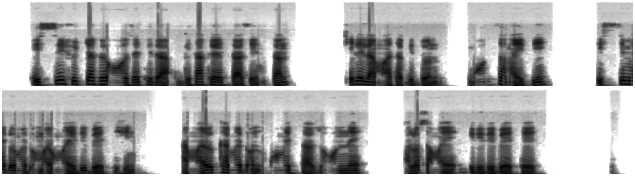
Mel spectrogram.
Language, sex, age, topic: Gamo, male, 18-24, government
